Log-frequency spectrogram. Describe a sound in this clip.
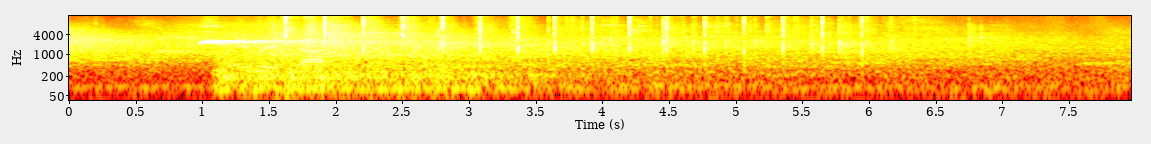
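A crowd of spectators cheers loudly in an echoing arena.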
